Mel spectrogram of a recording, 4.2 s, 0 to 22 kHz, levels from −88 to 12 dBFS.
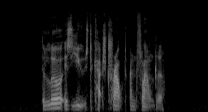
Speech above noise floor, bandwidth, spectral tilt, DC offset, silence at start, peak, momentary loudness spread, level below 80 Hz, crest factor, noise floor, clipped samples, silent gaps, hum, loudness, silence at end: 45 dB; 14.5 kHz; -3 dB/octave; under 0.1%; 0.85 s; -16 dBFS; 15 LU; -82 dBFS; 26 dB; -84 dBFS; under 0.1%; none; none; -39 LUFS; 0.9 s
